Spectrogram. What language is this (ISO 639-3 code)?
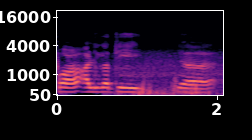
nep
